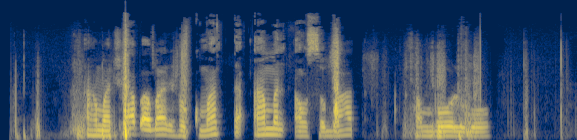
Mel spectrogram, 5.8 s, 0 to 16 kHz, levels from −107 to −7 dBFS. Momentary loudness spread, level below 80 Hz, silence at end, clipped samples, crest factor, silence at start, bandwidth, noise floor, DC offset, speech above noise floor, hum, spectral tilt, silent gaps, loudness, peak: 21 LU; -46 dBFS; 0.5 s; under 0.1%; 22 dB; 0.35 s; 11.5 kHz; -50 dBFS; under 0.1%; 29 dB; none; -6 dB/octave; none; -22 LUFS; 0 dBFS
